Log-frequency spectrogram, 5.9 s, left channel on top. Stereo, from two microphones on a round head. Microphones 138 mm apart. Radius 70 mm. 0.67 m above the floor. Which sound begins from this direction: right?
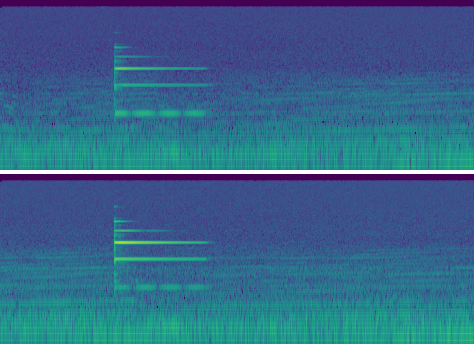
A bell, at 1.4 s.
